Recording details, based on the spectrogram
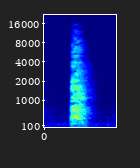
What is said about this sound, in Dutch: wat je feitelijk doet is nog steeds heel hard hoesten, maar dan met je stembanden op de openstand. Oftewel, je denkt aan een H en dan ga je hoesten. Net zo krachtig. En alles wat los moet komen, krijg je meestal op deze manier ook weg. Zo klinkt het.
